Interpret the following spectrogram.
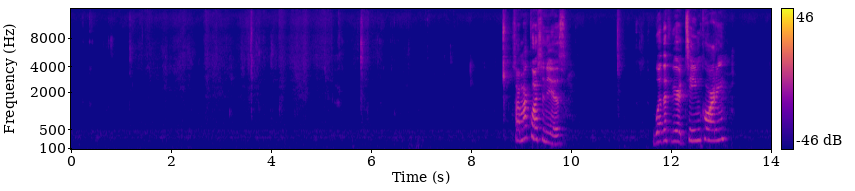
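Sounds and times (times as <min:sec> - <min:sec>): chewing and wet mouth sounds: 0:00.0 - 0:08.9, 0:10.7 - 0:11.7, 0:13.2 - 0:14.0
low steady hum: 0:00.0 - 0:14.0.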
